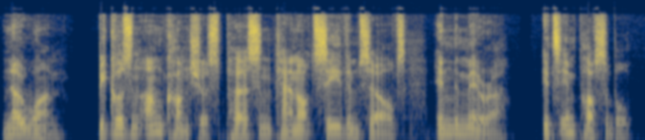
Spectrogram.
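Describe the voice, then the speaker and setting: A man voicing a calm, courteous elderly detective who asks questions softly and drops French words. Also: lowish voice, a little slow, no room sound, studio quality. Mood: calm probing. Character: elderly male Belgian detective, calm and probing.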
